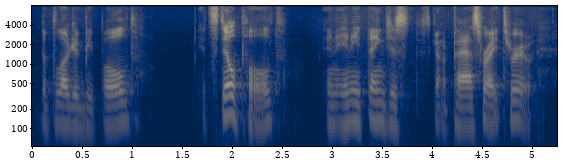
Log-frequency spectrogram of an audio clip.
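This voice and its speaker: The man has a normal speaking voice at a medium pitch, with fairly even intonation. His pace is moderate, but his loudness swings a lot. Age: 60s. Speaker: farmer and water board member. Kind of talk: casual interview.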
